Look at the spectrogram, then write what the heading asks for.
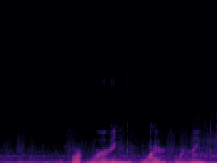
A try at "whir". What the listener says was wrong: It's WHIR. There's no E.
